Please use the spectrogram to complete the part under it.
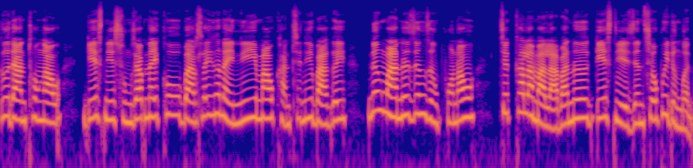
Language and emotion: Bodo, angry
